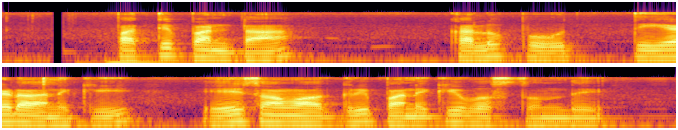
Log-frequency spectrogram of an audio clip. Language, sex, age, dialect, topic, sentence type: Telugu, male, 25-30, Telangana, agriculture, question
